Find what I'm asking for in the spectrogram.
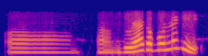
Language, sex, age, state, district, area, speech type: Assamese, female, 45-60, Assam, Dhemaji, rural, conversation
